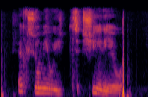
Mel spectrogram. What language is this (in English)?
Kabyle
